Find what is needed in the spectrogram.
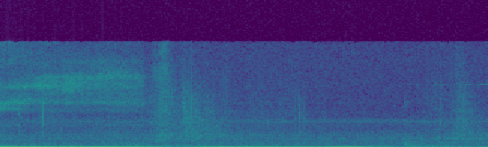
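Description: A low, steady rumble that drops away sharply about five seconds in.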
